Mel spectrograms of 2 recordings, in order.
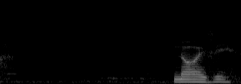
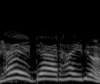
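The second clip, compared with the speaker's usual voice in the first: high, squeaky teenager imitation; pubescent weird voice; 11 semitones higher than usual. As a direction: put on a teen's breaking voice, way up high. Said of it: "you know, voices weird".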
